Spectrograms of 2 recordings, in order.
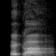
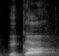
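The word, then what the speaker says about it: eka: sorry কে একা বোরণ একা বা একা ইকা যেভাবে প্রোনাউন্স করো একা বা ইকা ইকাণ যেটা হচ্ছে স্ক্যান্ডিয়াম ইকা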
